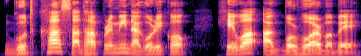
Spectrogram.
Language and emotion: Assamese, neutral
